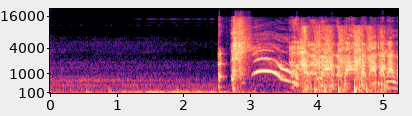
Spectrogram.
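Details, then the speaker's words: A woman sneezing repeatedly: a sharp inward gasp, then a loud explosive sneeze over steady background hum. "god, I've been sneezing."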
